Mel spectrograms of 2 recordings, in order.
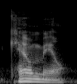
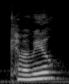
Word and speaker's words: chamomile: is renewal, fennel, cleansing, chamomile, grounding and comforting. How do you say that word? Chamomile. Chamomile. Some people I used to have a chamomile tea, chamomile, chamomile, both work. Tomato tomato.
